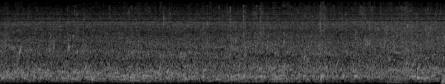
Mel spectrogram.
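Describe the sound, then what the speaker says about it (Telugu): A forest stream near the Mamandur waterfalls outside Tirupati rushes in a steady, close, broadband wash of flowing water with no pauses. "సెలయేరు మొత్తం"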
